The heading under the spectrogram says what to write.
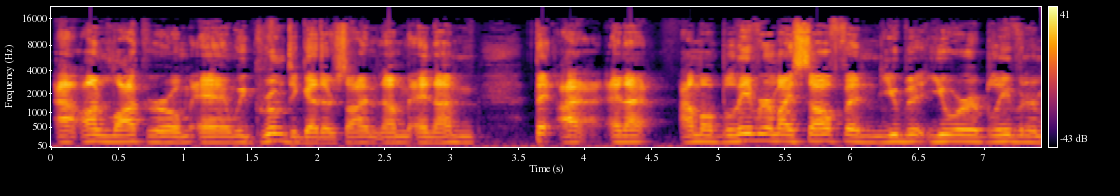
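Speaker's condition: Stuttering; improving, occasional stuttering, helped by Wayne from Missouri mental health; stutters here and there, getting better; repeated sounds, repeated words

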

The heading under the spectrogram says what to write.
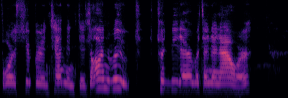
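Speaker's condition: Head and neck cancer surgery; crooked head since

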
